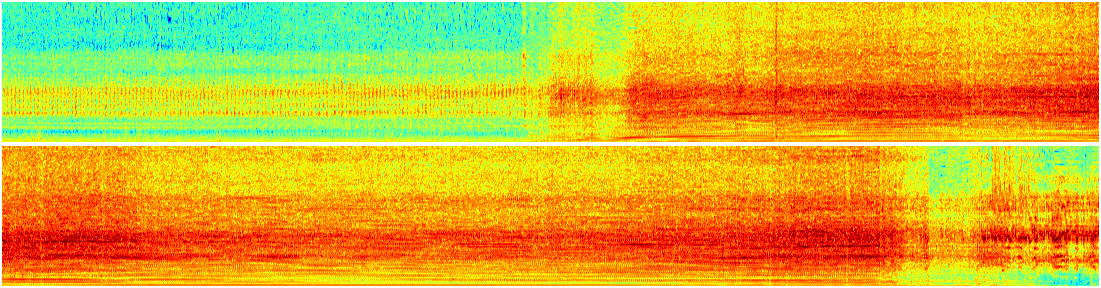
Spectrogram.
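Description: Honda CRX engine idling, then revved hard about five seconds in and held at high revs for roughly fourteen seconds before dropping back near the end. The engine is a badly abused one, pouring smoke from the engine bay.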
